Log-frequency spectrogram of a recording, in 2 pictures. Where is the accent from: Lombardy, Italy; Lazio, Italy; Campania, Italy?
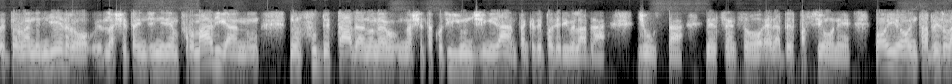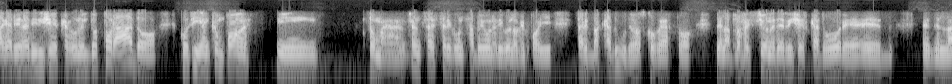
Lazio, Italy; Rome; now in Bologna, Italy; Io sono di Roma e adesso lavoro a Bologna.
